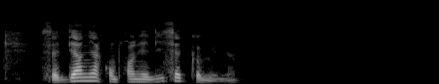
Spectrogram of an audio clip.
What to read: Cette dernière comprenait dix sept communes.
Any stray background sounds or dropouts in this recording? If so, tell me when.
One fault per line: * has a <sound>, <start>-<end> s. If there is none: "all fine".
all fine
